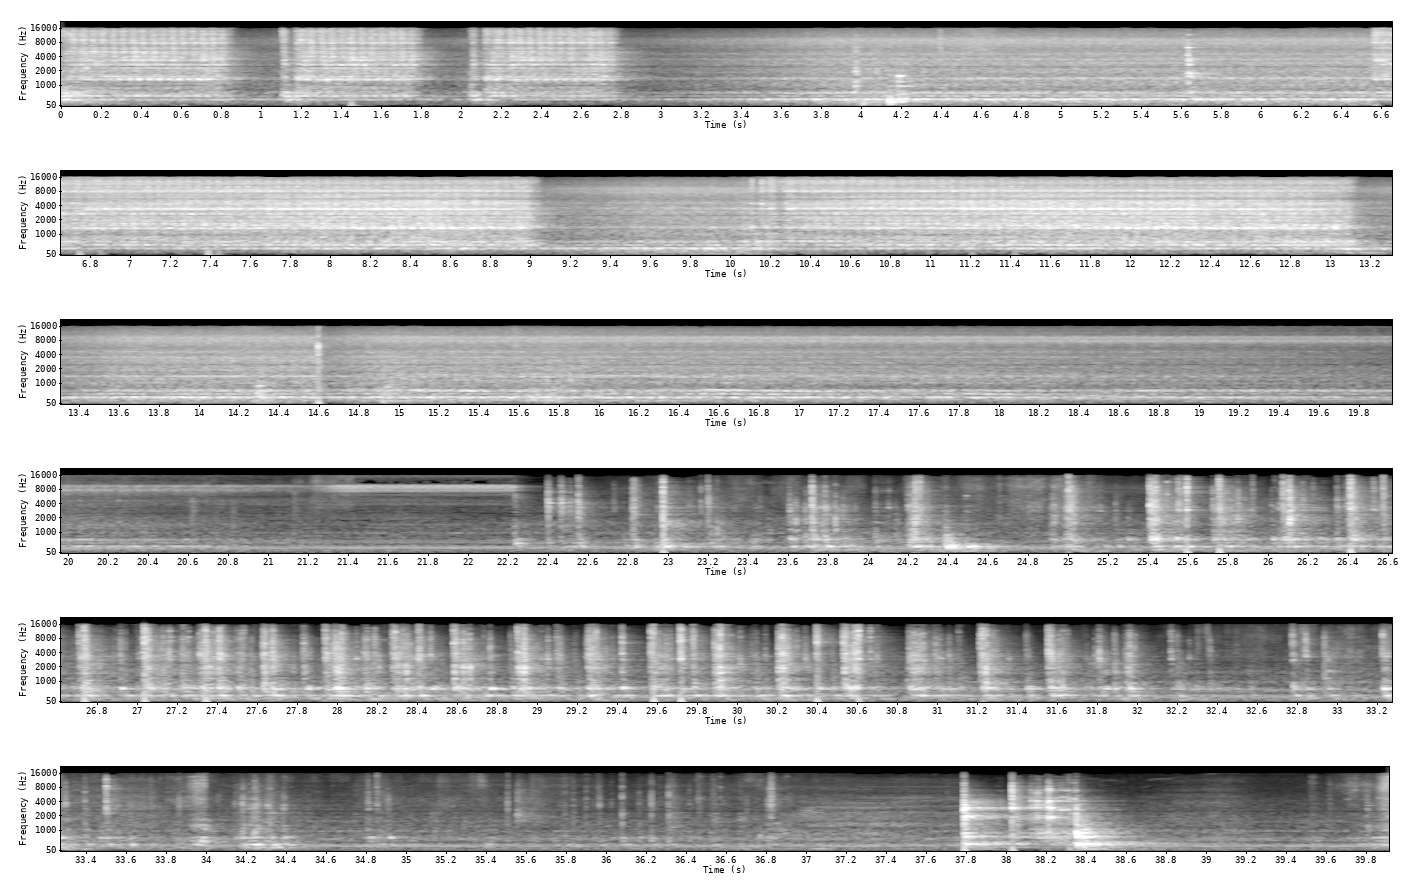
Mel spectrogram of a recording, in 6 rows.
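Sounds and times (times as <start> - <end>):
lathe humming: 0.0 - 21.1
turning tool cutting wood hiss: 0.0 - 22.2.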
